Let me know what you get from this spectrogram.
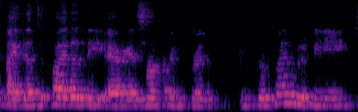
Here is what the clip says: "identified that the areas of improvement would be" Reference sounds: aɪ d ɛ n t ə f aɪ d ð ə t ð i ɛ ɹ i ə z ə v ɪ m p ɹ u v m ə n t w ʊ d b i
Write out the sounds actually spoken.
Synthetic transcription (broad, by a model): aɪ d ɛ n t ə f aɪ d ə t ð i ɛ ɹ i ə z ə p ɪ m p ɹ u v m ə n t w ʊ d b i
